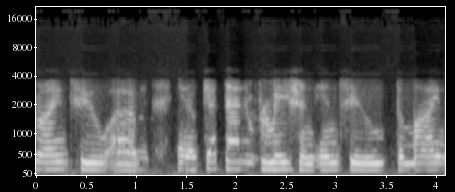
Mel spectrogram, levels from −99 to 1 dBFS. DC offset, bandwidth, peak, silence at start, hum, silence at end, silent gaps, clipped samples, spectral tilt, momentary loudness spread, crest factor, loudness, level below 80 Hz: under 0.1%; 4.8 kHz; -6 dBFS; 0 s; none; 0 s; none; under 0.1%; -8 dB/octave; 4 LU; 14 dB; -21 LUFS; -56 dBFS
